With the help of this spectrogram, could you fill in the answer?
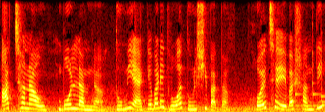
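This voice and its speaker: An actress as a sharp-tongued, suspicious wife in a cartoon drama. Her voice is high and insistent, full of scolding and sarcasm. Soft music plays behind her. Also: lively intonation, fairly quick. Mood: scolding, sarcastic. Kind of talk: animated story acting.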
